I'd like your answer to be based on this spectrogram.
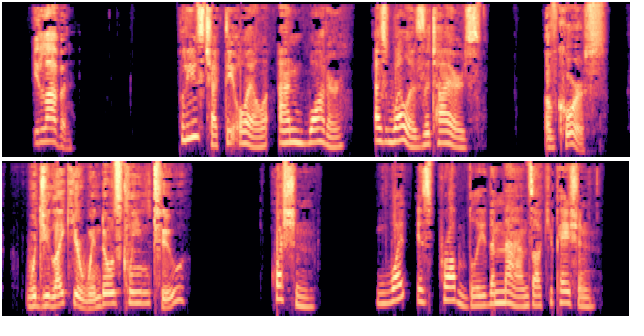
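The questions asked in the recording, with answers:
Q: What is probably the man's occupation?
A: A gas station attendant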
